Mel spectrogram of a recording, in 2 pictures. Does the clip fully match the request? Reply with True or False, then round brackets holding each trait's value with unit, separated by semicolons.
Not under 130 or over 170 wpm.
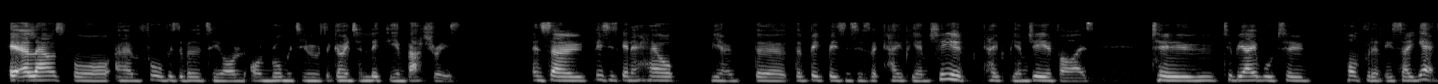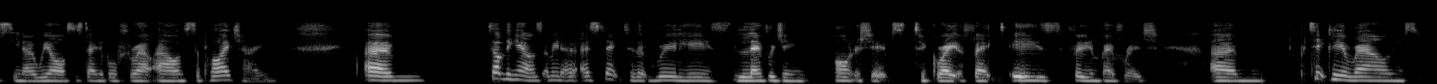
True (150 wpm)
